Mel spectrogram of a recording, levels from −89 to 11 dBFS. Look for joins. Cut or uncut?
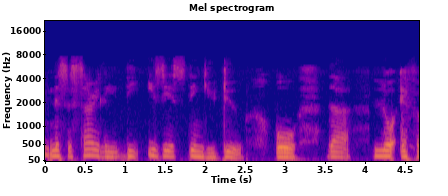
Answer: uncut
